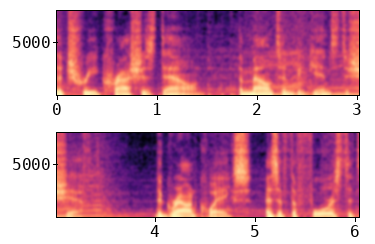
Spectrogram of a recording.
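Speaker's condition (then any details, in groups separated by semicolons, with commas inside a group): No condition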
